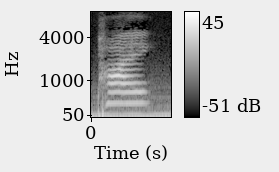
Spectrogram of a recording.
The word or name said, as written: pai1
